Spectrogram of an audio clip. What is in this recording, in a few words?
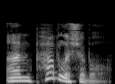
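"unpublishable", British English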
